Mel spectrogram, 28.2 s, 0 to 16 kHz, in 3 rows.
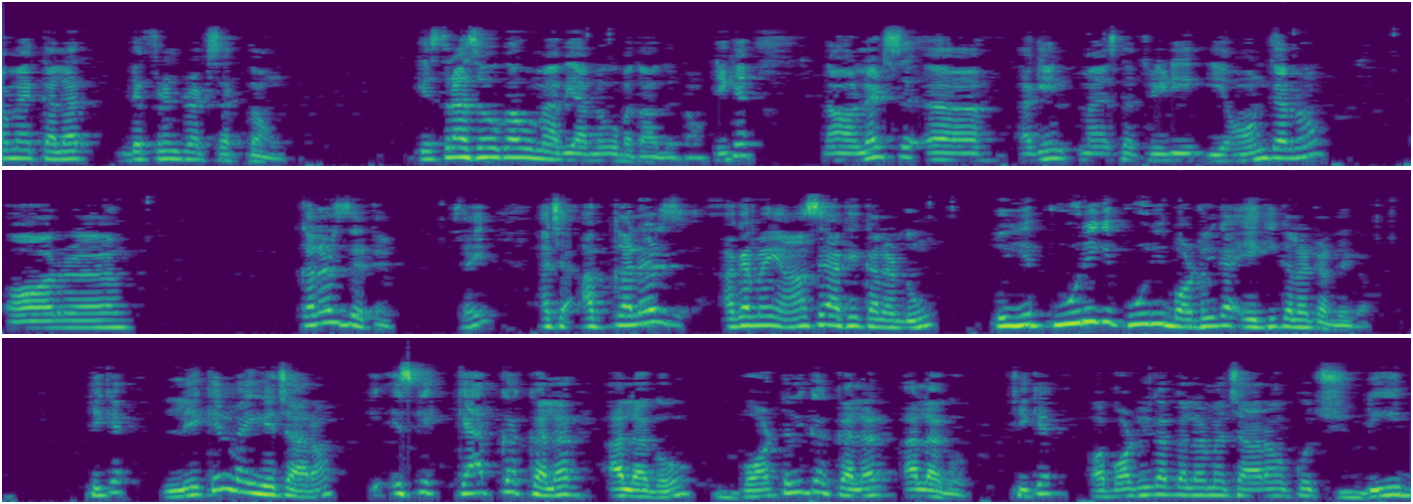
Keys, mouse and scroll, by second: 3.9 click, 7.2 click, 9.0 space, 9.2 click, 9.5 space, 12.3 click, 21.6 click, 26.1-28.1 drag.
